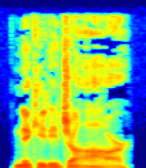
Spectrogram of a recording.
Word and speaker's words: de Jager: Nikki de Jager, Dutch pronunciation, Nikki de Jager, born March 2, 1994, better known by her YouTube channel name Nikki Tutorials, is a Dutch makeup artist and beauty vlogger.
